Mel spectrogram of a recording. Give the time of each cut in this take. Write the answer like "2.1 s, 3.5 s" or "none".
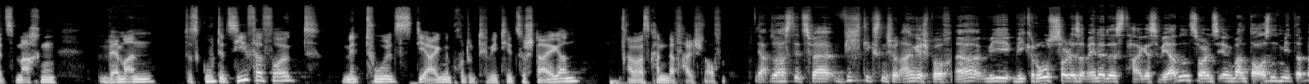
7.7 s, 9.5 s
